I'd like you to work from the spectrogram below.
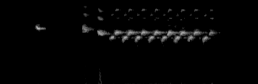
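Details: European goldfinch song intended to train juvenile birds, clean competition recording: one sharp high note, a short pause, then a rapid even run of tinkling twittered notes for over a second, in silence otherwise.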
